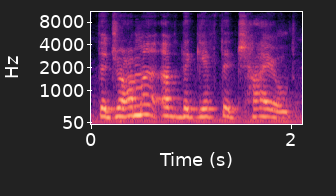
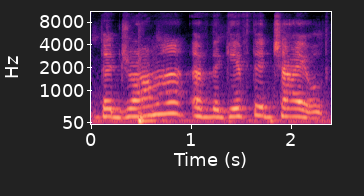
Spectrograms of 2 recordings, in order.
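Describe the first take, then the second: First: Slow, deliberate book title; slow, emphatic recommendation; slow title read. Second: Even slower, weighted title; slow, stressed title repeat. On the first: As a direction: spell out the title slowly so it sticks. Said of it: "Read the book". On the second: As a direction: repeat it slowly so they remember. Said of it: "I promise you that book". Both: Shown as a demonstration.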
